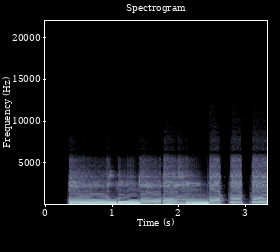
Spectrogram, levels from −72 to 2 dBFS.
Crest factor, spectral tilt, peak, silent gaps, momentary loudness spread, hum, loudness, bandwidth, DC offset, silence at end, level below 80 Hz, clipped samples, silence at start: 12 dB; -7.5 dB/octave; -6 dBFS; none; 6 LU; none; -19 LUFS; 8.6 kHz; under 0.1%; 0 s; -44 dBFS; under 0.1%; 0.35 s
